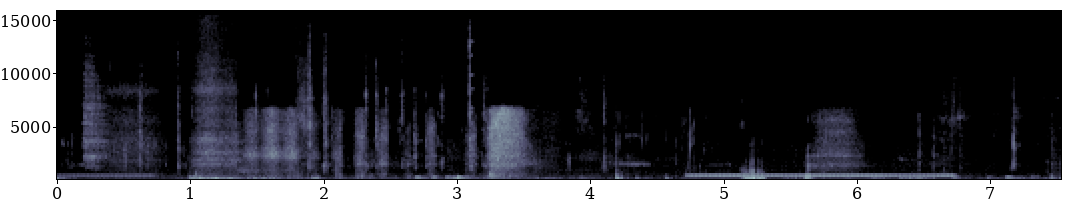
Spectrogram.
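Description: An outgoing phone call made on a computer: brief dialing tones and clicks, then a steady ringback tone sounding twice, clear, with scattered tapping noises and no talking.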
